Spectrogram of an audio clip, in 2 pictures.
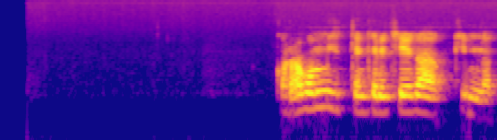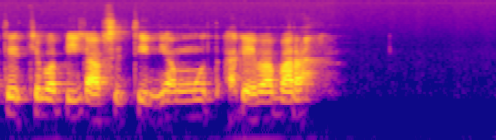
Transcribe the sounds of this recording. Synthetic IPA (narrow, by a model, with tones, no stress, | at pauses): kɔ˨ɾa̰˦ko˦mi˦tːe˦ŋke˦ɾe˦t͡ʃe˦ka˦˨kːi˦mna˨te˦˨t̚t͡ʃe˦ba˨bi˦ka˨fsi˨tːi˨nja˦ŋːu˦ta˨kɛ˨ba˦ba˦ɾa˦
